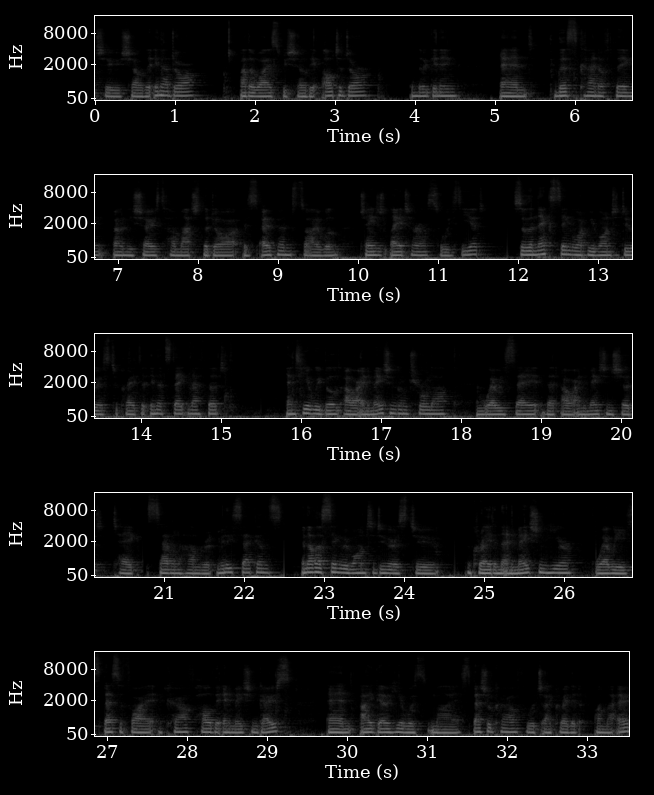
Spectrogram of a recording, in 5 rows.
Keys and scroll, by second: 15.0 Return.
